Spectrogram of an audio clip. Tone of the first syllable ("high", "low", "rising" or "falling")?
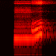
rising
